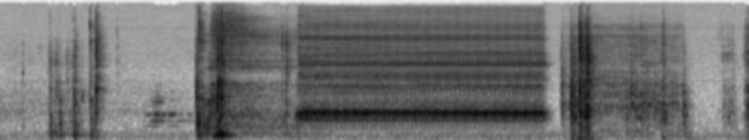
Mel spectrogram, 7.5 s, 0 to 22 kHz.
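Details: Modchipped Sony PlayStation 2 drive with a DVD inserted: sharp ticks and clicks, a couple of seconds of spin-up whir, then more ticking, and an unable-to-read-disc error. The mod chip is suspected of killing the DVD laser.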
